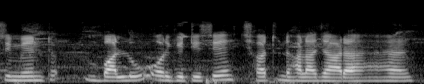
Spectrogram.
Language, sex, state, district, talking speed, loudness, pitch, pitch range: Hindi, male, Bihar, West Champaran, 140 wpm, -18 LUFS, 180 Hz, 170-190 Hz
